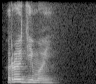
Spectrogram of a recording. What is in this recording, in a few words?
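"рӧдимӧй", Komi, female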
